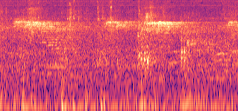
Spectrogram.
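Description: A horse's hooves falling on the soft dirt of an arena as it lopes: quiet, muffled thuds, with a few sharper hits in the middle.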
